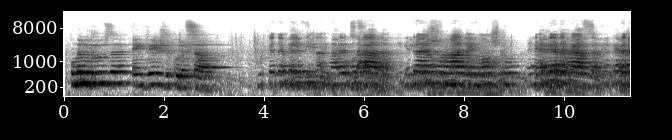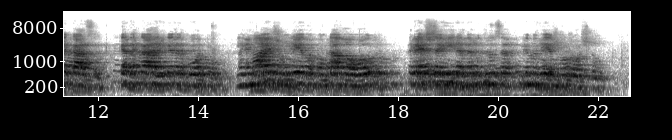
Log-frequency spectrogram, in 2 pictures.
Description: Também os idosos do projeto Idade Maior Idade Melhor deram o seu contributo, ao recitarem a letra da música Medusa, da conhecida rapper nacional Capicua, que fala sobre a violência doméstica.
